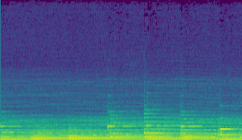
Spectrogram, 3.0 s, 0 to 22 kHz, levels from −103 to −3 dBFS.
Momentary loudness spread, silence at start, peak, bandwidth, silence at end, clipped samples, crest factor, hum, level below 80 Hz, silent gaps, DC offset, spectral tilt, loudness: 2 LU; 0 s; 0 dBFS; 7.4 kHz; 0 s; under 0.1%; 14 dB; none; -28 dBFS; none; under 0.1%; -8.5 dB/octave; -14 LUFS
